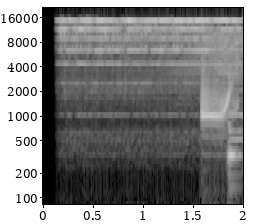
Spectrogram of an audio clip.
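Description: Steady high electronic tones, then about one and a half seconds in a bouncy cartoon-style sound effect begins, louder, with a quick rising 'boing' glide.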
